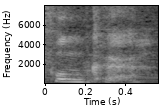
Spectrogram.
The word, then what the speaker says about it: Funke: Reckless 3, or The Golden Yarn by Cornelia Funke, or as I have now learnt to pronounce it, Cornelia Funke.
